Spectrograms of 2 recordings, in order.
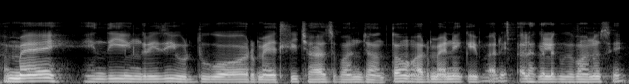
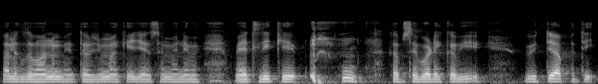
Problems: background sounds at intervals, background conversations at intervals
